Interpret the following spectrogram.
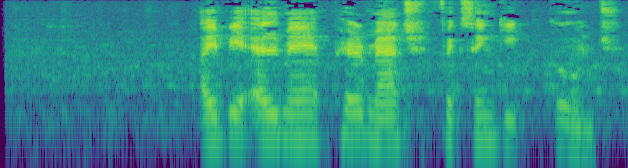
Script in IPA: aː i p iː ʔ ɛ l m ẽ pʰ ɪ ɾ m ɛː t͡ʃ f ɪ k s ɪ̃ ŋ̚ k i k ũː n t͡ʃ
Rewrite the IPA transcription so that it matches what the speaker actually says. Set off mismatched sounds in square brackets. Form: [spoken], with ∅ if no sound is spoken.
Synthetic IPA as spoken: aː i p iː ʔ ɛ l m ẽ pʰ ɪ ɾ m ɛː t͡ʃ f ɪ k s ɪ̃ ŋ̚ k i k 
